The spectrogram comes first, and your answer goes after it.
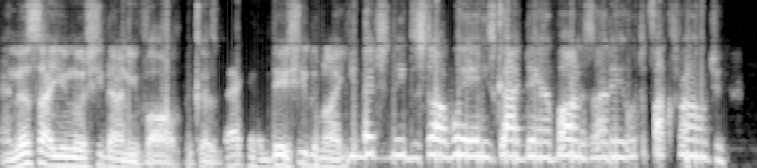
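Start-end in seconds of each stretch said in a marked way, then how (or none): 2.6-5.4 very high, angry tirade, going off in a rant. Speaker acts out how Mo'Nique used to react back in the day, Mo'Nique going off, mock-angry. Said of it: "She'd have done gone off".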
